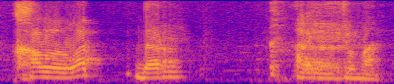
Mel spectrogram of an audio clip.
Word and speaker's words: khalwat dar anjuman: bel tambahkan ya n khwat Dar anjuman bukan khalwah ya orang Persia tidak bisa baca ah dalam pelafalannya walaupun di hari-hari bisa khalwat Dar anjuman Kalau bahasa Arabnya khalwah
